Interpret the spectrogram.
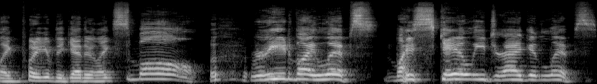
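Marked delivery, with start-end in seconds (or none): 1.1-6.0 high, very slow, drawn-out yelling. Playing a character yelling at DiCaprio to get small: yelling as Rex. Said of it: "start yelling".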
